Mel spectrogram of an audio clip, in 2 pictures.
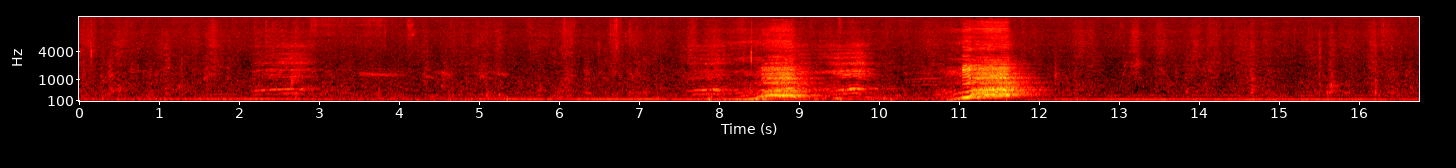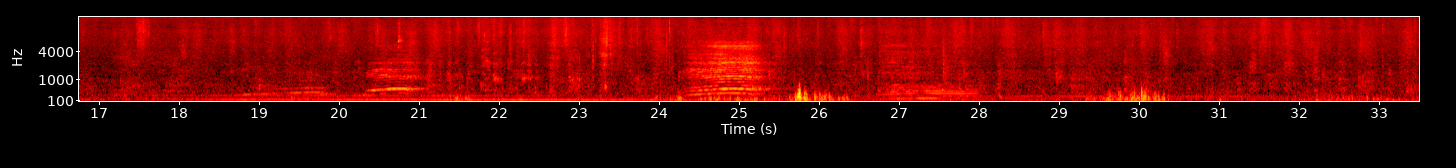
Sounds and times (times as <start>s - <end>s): Livestock, farm animals, working animals: 0.0s - 33.5s.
